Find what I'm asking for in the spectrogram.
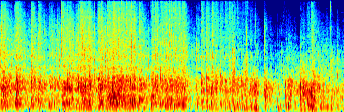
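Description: Rapid bursts of gunfire, the Taliban firing on crowds of protesters, many of them women, in Kabul: sharp repeated shots crackle continuously over a dense, noisy wash of crowd commotion, loud throughout with no clear pauses.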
